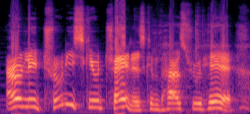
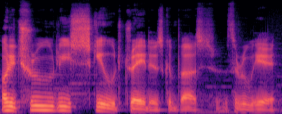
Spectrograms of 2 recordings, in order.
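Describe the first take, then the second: First: It is read in a silly voice. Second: It is read in a normal voice.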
